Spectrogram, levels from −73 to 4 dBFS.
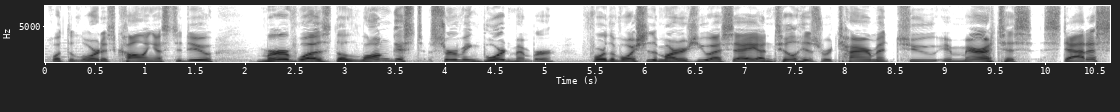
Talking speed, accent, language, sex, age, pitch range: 150 wpm, American, English, male, 50-69, 160-200 Hz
